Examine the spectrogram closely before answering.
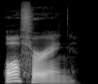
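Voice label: "offering", American English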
